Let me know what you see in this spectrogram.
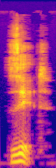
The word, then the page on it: zit: Australian English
